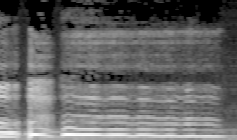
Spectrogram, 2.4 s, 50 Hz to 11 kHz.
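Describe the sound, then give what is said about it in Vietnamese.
A child whimpers and sobs up close, with a couple of short, catching breaths at the start, then a long, wavering, tearful moan that slowly trails off. “Con Tuấn gấp vào 2 hàng nước mắt và tiếng thúc thích.”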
